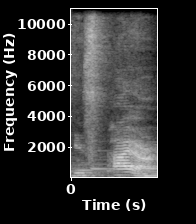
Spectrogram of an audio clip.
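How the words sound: It is said in a British accent. "in British English"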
